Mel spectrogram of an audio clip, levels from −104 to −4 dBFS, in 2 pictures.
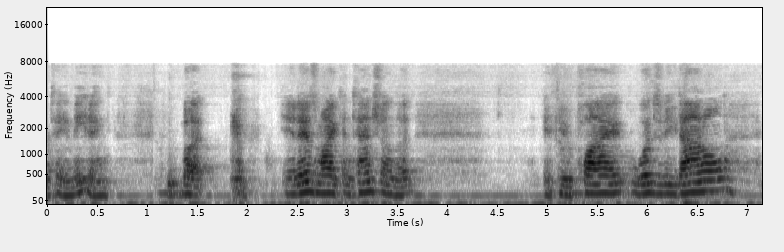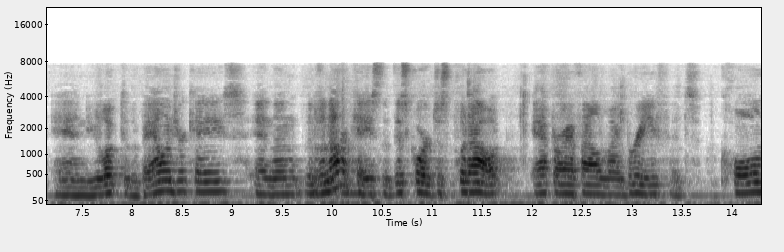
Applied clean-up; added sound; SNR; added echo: neural separator model SepFormer DNS4.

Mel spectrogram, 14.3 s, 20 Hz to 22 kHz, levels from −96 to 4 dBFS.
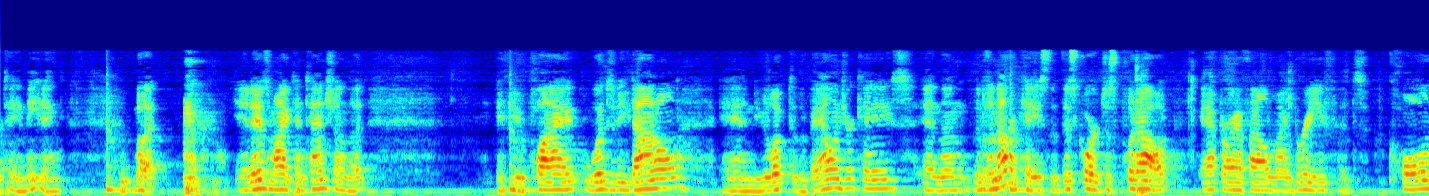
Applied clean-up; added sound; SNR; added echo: none; Snare drum; 16 dB; reverberation time 0.1 s.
